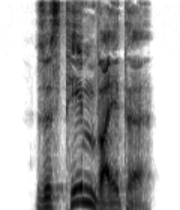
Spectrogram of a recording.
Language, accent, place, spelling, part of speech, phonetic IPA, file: German, Germany, Berlin, systemweite, adjective, [zʏsˈteːmˌvaɪ̯tə], De-systemweite.ogg
- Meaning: inflection of systemweit: 1. strong/mixed nominative/accusative feminine singular 2. strong nominative/accusative plural 3. weak nominative all-gender singular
